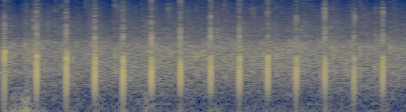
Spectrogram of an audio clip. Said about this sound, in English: I've been thinking on these things. You can applaud that.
